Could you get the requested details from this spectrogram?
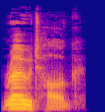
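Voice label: "road hog", British English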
